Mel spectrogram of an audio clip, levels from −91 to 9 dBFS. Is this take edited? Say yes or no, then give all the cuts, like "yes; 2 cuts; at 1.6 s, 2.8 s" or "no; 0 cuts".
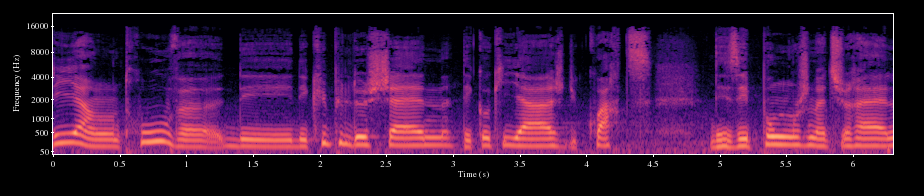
no; 0 cuts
